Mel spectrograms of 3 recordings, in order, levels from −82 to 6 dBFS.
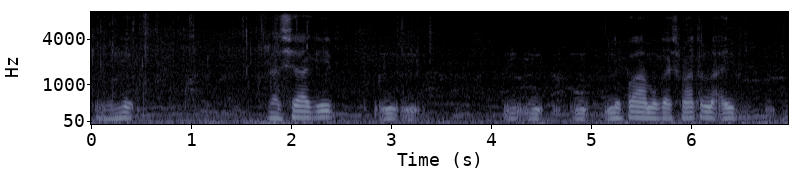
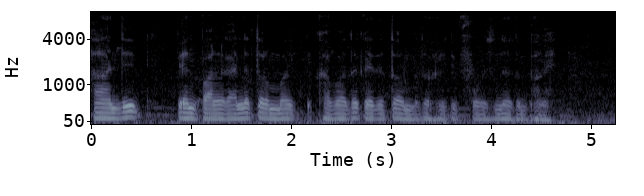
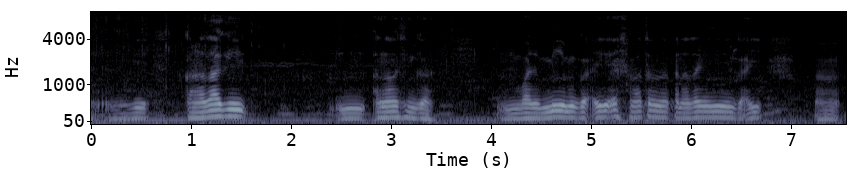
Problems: background sounds at intervals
